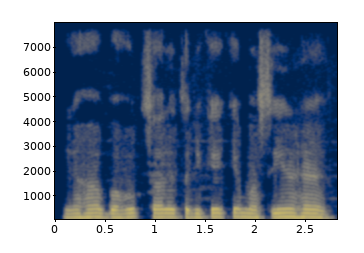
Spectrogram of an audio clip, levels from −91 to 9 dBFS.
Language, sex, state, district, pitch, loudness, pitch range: Hindi, male, Bihar, Supaul, 150 Hz, -17 LUFS, 145-155 Hz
